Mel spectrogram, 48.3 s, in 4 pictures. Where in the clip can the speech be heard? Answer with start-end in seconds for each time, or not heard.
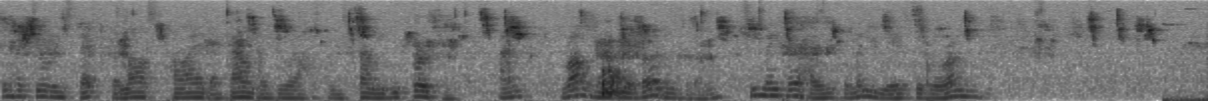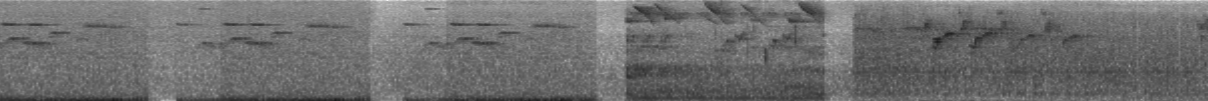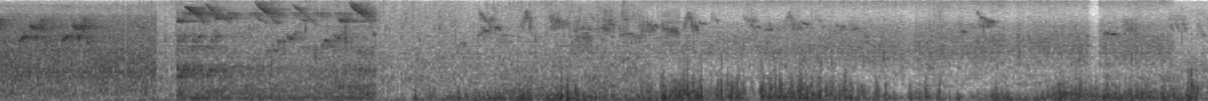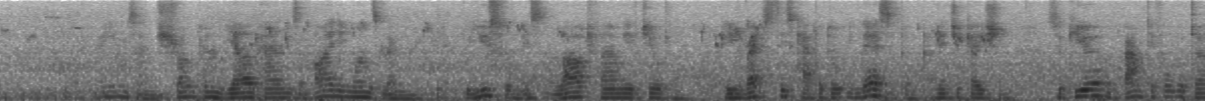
0.0-9.9, 37.2-48.2.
